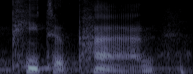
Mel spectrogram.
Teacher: Peter Pan with two aspirated Peas at the beginning of Peter in the beginning of pan and we've got them to hold up a piece of paper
